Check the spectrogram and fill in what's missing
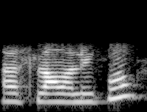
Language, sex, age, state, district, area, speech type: Kashmiri, female, 30-45, Jammu and Kashmir, Anantnag, rural, conversation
